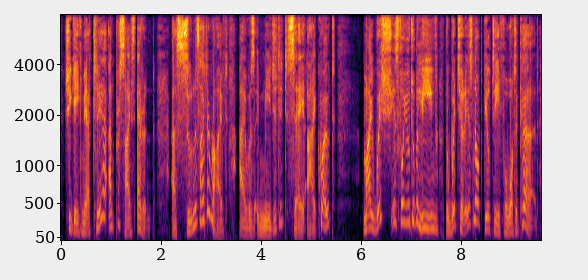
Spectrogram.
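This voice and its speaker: A man voicing a vain, excitable male bard in a fantasy storybook, theatrical and exclamatory. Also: on the high side, slightly rough, no room sound, clean studio sound, pitched above the performer's own voice, heavily acted.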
